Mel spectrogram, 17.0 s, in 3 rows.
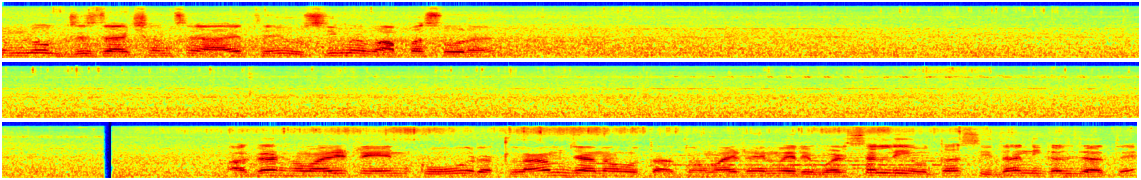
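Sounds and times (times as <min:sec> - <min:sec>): train running noise: 0:00.0 - 0:17.0.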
